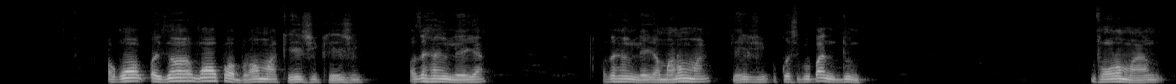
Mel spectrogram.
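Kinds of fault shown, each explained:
Listening to the speech closely, nothing stood out as a technical problem.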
